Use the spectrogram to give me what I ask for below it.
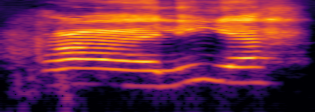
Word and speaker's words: aliyah: read it well, but you didn't give the ha sound properly, yeah? Yeah. So aliyah. Aliyah. Beautiful. Now I can hear the ha at the end, and I know that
